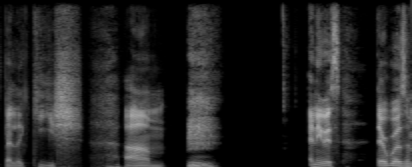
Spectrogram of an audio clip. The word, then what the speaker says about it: Béla Kiss: on bakish that uh which is the technical pronunciation of his name but it's more funny in English to say belliss because that's a literal spelling so I'm going to say that but technically in Hungarian it's bakish um anyways there was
